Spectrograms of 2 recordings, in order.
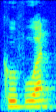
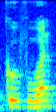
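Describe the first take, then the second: The two takes are said the same way.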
